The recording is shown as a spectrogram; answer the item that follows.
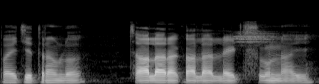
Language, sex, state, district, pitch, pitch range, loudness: Telugu, male, Telangana, Mahabubabad, 95 Hz, 90-100 Hz, -19 LUFS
